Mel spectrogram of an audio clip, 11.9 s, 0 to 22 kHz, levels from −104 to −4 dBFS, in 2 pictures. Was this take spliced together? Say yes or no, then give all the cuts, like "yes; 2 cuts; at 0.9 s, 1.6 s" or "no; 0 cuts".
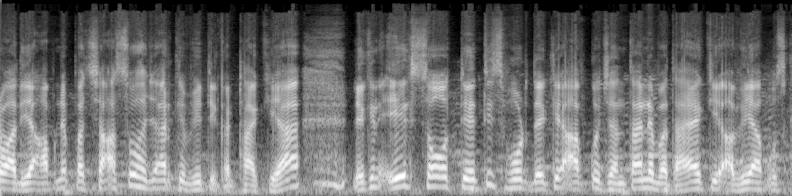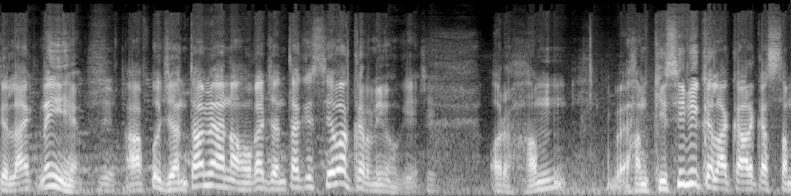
no; 0 cuts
